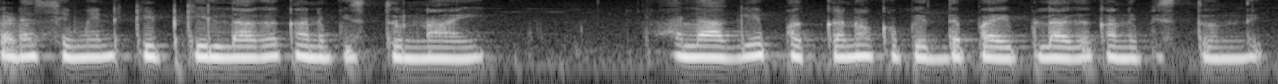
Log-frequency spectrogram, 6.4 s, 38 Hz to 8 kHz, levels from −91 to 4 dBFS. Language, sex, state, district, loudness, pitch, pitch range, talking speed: Telugu, female, Telangana, Mahabubabad, -14 LUFS, 210 Hz, 205-220 Hz, 105 wpm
